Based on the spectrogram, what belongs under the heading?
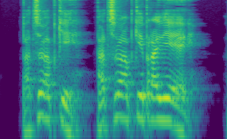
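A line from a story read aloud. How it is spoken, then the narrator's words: Someone yelling. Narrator (Russian): орал кто-то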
